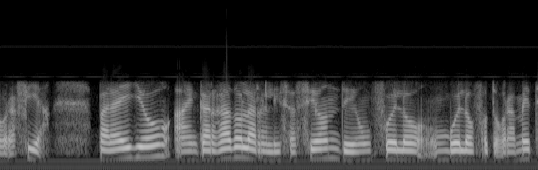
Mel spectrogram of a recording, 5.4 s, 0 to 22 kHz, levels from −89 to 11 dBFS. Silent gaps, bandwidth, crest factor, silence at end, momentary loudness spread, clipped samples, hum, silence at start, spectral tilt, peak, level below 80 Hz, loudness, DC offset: none; 4.3 kHz; 16 dB; 0.1 s; 8 LU; under 0.1%; none; 0 s; -6 dB/octave; -6 dBFS; -66 dBFS; -22 LUFS; under 0.1%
